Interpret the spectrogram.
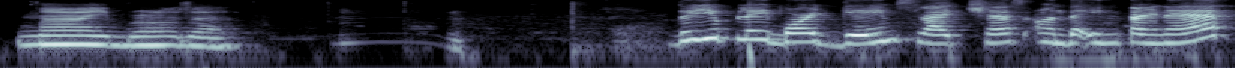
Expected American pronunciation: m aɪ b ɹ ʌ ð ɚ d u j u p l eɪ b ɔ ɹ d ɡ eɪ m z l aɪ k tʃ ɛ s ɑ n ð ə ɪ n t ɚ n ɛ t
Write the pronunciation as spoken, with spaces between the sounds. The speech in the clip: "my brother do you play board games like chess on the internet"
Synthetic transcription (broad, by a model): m aɪ b ɹ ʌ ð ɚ d u j u p l eɪ b ɔ ɹ d ɡ eɪ m s l aɪ k tʃ ɛ s ɑ n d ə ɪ n t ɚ n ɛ t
